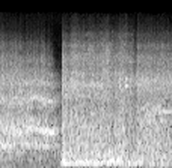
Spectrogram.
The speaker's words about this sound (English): The car crash and that sting was me trying to get that sentence out.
